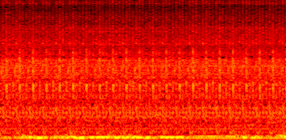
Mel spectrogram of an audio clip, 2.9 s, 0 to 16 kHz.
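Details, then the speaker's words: Toyota Hiace 2KD diesel after repair, which fixed its power loss, shaking and hard starting with no DTCs; now starts easily and idles with even, steady clatter and normal diesel vibration, no misses or stumbles. "gim dia getarnya getar normal diesel guys Kalau semalam kan goeng-goeng mesinnya"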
